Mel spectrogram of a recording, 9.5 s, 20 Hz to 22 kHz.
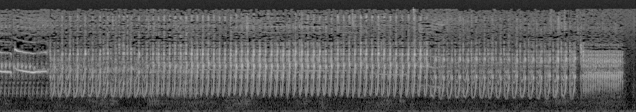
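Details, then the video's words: Malinois Waterslager canary opening with a brief clear whistle, then singing a long, fast, bubbling roll of rapidly repeated notes, steady in pitch, ending abruptly; recorded 2020. "malinois waterslager. Καναρίνι Μαλινουα"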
